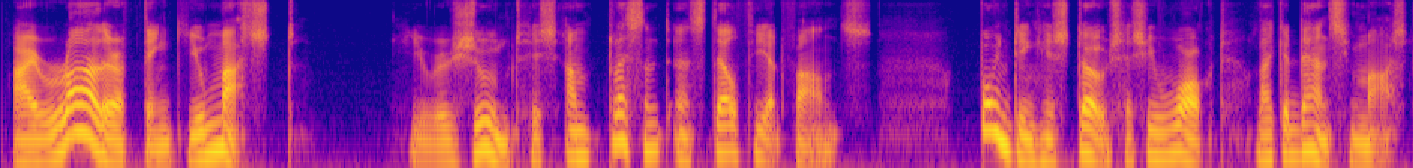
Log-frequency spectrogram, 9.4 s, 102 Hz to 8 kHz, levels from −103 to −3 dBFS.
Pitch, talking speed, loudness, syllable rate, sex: 125 Hz, 140 wpm, -20 LUFS, 4.5 syllables/s, male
